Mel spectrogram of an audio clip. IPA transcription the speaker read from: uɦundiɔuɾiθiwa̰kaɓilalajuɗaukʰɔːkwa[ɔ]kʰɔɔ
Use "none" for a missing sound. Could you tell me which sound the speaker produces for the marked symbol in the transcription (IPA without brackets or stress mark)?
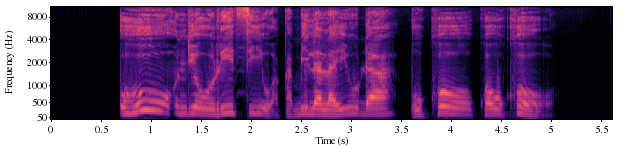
u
